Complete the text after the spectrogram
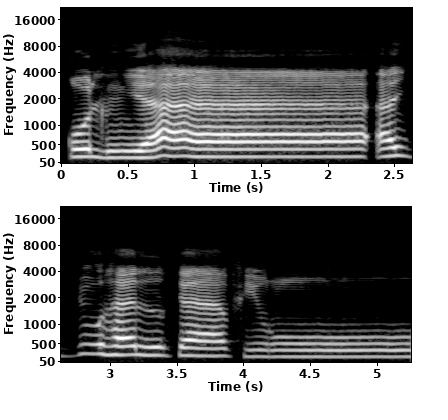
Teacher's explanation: র পেশ রু এক আলিফ টান ছিল কিন্তু এখানে সাকিন করার কারণে দাঁড়ানোর কারণে তিন আলিফ পরিমাণ টান হচ্ছে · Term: মাদ্দা আরজি ওয়াকফি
